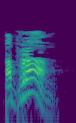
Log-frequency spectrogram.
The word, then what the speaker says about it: Abram: Abram is really how it's pronounced in the Hebrew before his name becomes Abraham, but Abram.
